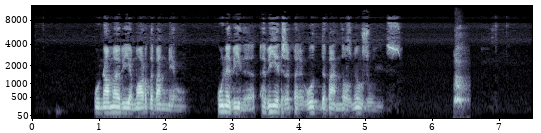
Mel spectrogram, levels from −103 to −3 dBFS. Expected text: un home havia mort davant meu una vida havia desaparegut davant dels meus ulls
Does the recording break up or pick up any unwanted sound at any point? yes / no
yes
